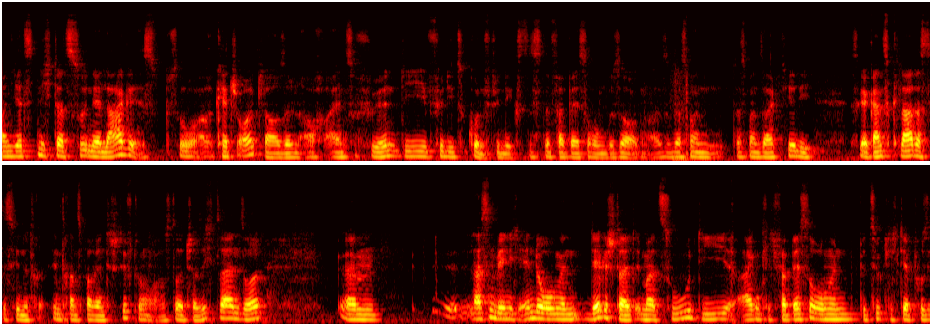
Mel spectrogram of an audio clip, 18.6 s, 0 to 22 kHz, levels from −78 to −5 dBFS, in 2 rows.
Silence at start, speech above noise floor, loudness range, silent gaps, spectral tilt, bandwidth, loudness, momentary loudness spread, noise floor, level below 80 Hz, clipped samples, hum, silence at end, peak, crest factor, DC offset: 0 s; 26 dB; 6 LU; none; -7 dB/octave; 16 kHz; -31 LUFS; 11 LU; -56 dBFS; -62 dBFS; under 0.1%; none; 0 s; -10 dBFS; 20 dB; under 0.1%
